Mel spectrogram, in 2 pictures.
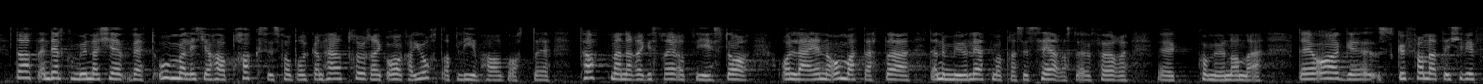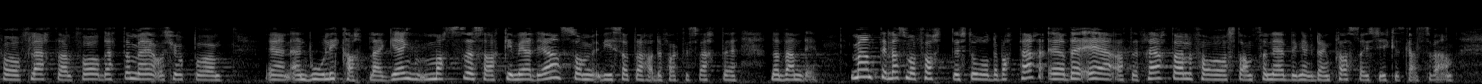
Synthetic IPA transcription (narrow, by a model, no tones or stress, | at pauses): d̪̥ɛɑt̪ɛɪnd̪eːlkʰʊmʉːnəʁɪçːəʋæɪt̪ːʊmɛlːəɪçːəɦɑʁpʰɾɑksɪsfɔɾbɾʉːkːəʁənəɦæːʁt̪ʰɾʉːʁɛɡoːɡhɑɾjʊɾt̪ɑt̪liːʋhɑʁɡɔt̪ʰː | ɑp̚t̪ːmɛnd̪ɛʁɛɡɪst̪ɾeːɾəɾɑt̪ʋɪst̪oːɾʔɔlæɪnəɔmɑt̪̚d̪ɛt̪ːəd̪̥ɛnːəmʉːlɪheːt̪n̩mɔpʰɾɛsɪseːɾəsd̪øːʋəføːɾə | kʰʊmʉːnənəd̪̥ɛæɾoːɡskʉfənəɑt̪ɪçːəʋɪfoːɾfleːʁt̪ʰɑlfɔɾd̪ɛt̪ːəmɛɔ̰çøːpɔ | nʔæ̰ɪnbuːlɪkʰːɑʁt̪lɛɡɪŋmɑsːəsɑːkəɾɪmeːd̪ɪɑsɔmʋiːsəɑt̪̚d̪ɛɦɑ̰d̪ːəfɑk̚t̪ɪskʋæʁt̪nœd̪ʋɛnd̪ɪ̰ | mɛnt̪ɪld̪ɛsɔmhɑfɔʁt̪st̪uːʁəd̪ɛbɑt̪ːhæːʁd̪ɛʔæɾɑ̰t̪̚d̪ɛfleːʁt̪ʰɑlfɔɾɔst̪ɑnsəneːbɪŋəŋd̪ɛŋpʰlɑsːəɪsyːkɪskhɛ̰lsəʋæ̰ːʁn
